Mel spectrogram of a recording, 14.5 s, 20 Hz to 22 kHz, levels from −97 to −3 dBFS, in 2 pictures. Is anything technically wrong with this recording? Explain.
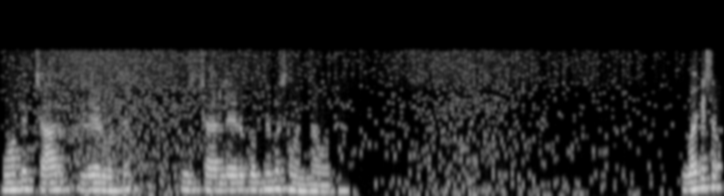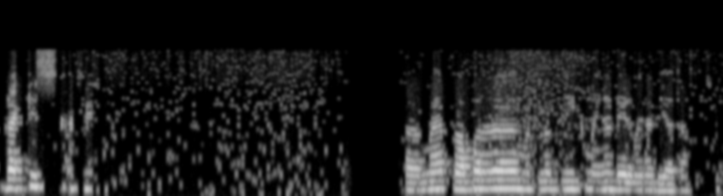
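Yes, three faults are audible in this speech clip, which carries no content above 8 kHz, as expected from a G.722 call path.

Overdone noise removal affects the whole clip. The suppressor was set too aggressively, so bands near its noise estimate are pulled far down or removed along with quiet speech detail. The background becomes near-silent with twinkling specks.

Call audio freeze, from 10.70 to 11.25 s: the last sound is briefly extended, then there is about 0.49 s of silence before speech resumes exactly where it stopped. Nothing is lost, but 0.53 s of delay is inserted. The likely cause is late packets draining the jitter buffer.

Jitter buffer speed-up, from 14.38 to 14.47 s: the buffer had built up excess audio, so the receiver cut short pitch-period segments, about 50 ms in total. Speech plays at roughly 152% speed with unchanged pitch and sounds briefly hurried.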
